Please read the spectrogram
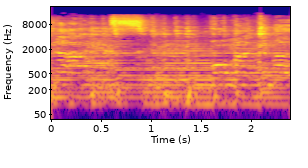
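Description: Acoustic guitar strummed steadily in a passage of the song with no words.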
